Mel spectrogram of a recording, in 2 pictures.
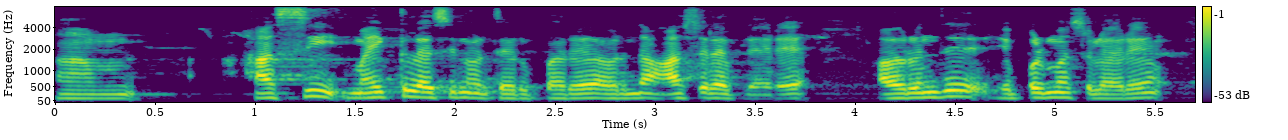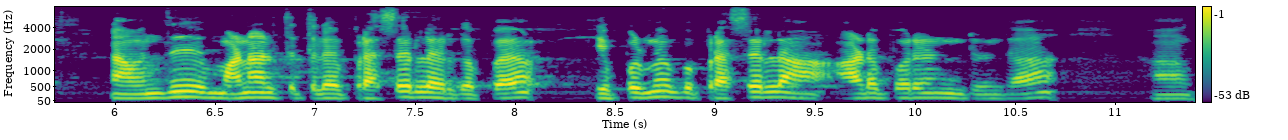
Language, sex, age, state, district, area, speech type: Tamil, male, 30-45, Tamil Nadu, Ariyalur, rural, spontaneous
